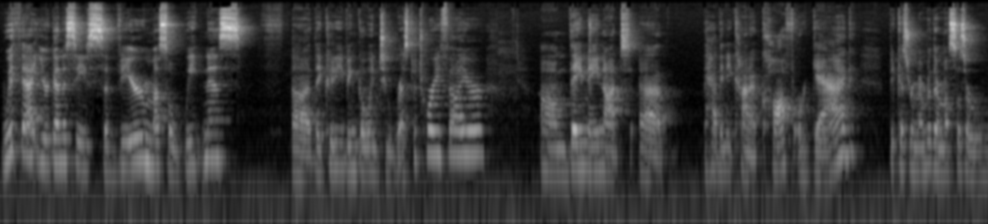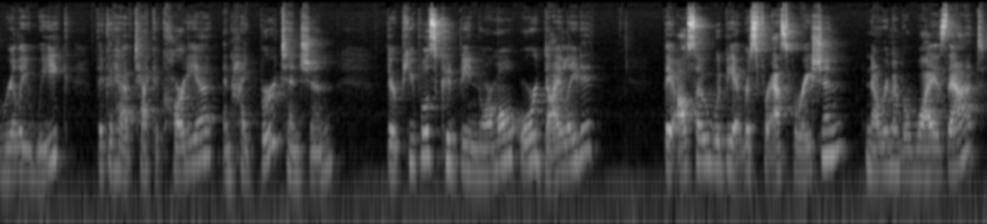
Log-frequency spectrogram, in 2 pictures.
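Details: Adult woman speaking; normal speech.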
